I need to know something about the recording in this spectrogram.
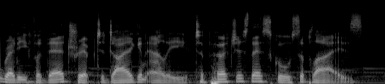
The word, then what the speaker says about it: Diagon Alley: In the film adaptation, due to mispronouncing Diagon Alley as Diagonally, he mistakenly arrives at Nocturne Alley.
